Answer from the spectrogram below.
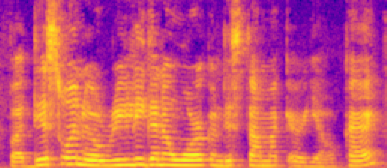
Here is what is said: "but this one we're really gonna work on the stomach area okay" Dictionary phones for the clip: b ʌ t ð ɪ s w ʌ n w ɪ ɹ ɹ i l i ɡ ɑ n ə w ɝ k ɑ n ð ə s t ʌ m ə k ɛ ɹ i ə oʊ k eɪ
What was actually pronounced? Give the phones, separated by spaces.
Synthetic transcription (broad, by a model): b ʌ t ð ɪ s w ʌ n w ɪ l ɹ i l i ɡ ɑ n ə w ɝ k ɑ n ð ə s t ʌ m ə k ɛ ɹ i ə oʊ k eɪ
